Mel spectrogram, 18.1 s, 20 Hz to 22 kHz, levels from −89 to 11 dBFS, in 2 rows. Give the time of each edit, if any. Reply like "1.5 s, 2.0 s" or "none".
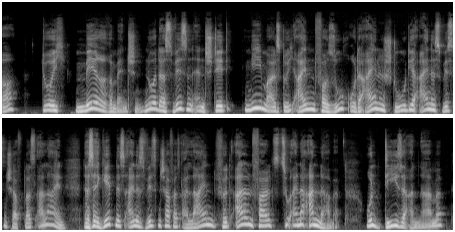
none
